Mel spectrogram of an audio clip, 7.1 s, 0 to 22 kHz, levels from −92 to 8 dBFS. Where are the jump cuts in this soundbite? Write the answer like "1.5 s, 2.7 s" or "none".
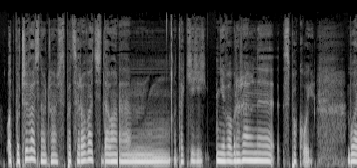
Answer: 2.3 s, 4.2 s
